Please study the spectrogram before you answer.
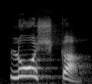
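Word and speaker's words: ложка: So, we will pronounce this word as loshka, loshka.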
